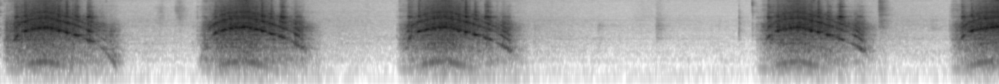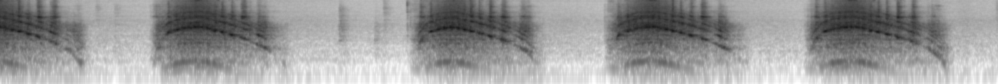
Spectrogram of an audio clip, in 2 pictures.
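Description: A countertop blender chops Colombian seasoning paste ingredients in nine loud, whirring bursts of about a second and a half each, separated by short silences, close to the listener.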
